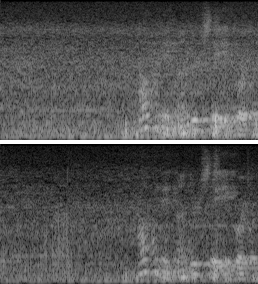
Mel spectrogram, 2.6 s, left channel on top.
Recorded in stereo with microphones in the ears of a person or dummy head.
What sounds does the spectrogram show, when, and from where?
1.4 s a man speaking: 35° right (ahead or behind), 9.5 m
